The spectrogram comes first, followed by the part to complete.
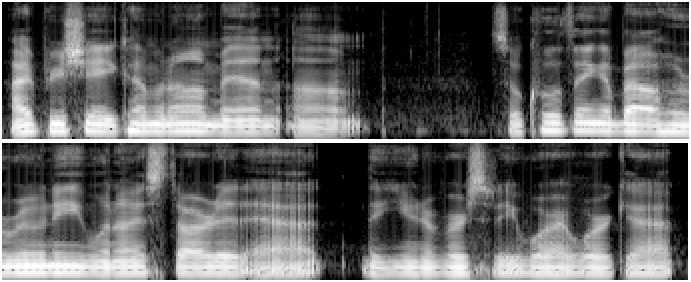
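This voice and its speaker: The guy behind the mic on a homemade late-night chat show, mellow, slangy and laid-back, with a fry in his throat. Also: medium pitch, little pitch movement, a little fast, dry recording. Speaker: podcast host. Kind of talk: casual chat interview.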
